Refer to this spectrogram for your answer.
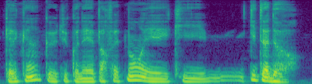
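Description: A man reading an audiobook and voicing an anxious, loving mother who pleads softly. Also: on the low side, slow, breathy edge. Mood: timid. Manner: soft, pleading, gently raised.

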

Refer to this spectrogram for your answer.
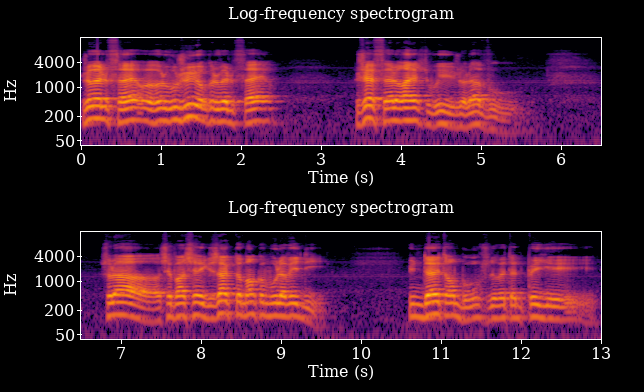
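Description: A man voicing a desperate, cornered male army colonel who pleads his innocence in loud, breaking protests, in a slowly read storybook. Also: medium pitch.

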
